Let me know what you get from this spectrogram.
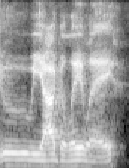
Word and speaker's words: Uiagalelei: I mean, I think DJ Uiagalelei.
